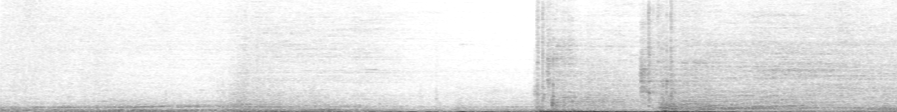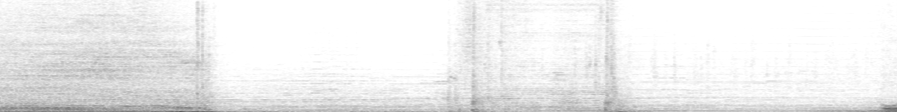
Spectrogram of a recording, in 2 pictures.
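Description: A reactor core rising up on a lift in the video game Alien Isolation, heard as a loud continuous mechanical motor whine with several clunking shifts and a fading hum, alone and close.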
